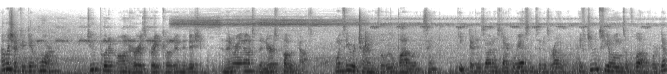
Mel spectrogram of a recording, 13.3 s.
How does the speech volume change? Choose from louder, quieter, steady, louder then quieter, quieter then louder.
steady.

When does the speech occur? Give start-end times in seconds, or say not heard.
0.0-13.3.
